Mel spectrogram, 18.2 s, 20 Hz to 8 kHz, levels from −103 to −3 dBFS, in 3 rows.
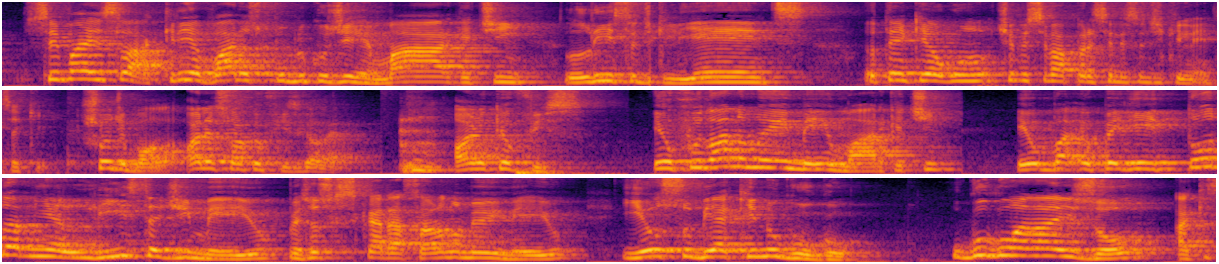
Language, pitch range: Portuguese, 170-230 Hz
